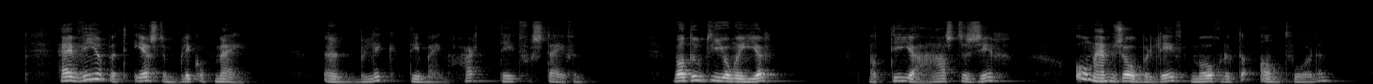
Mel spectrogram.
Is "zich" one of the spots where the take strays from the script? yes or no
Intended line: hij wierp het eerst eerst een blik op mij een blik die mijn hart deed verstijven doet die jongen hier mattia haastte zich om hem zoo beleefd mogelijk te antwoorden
no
